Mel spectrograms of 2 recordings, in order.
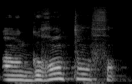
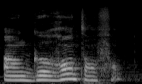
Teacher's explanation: quand il y a un D, je fais la liaison en prononçant T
